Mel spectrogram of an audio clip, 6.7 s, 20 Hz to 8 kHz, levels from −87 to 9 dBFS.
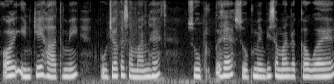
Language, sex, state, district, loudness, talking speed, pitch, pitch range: Hindi, female, Himachal Pradesh, Shimla, -13 LUFS, 150 wpm, 210 Hz, 205-225 Hz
